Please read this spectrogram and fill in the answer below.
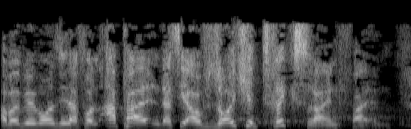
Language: German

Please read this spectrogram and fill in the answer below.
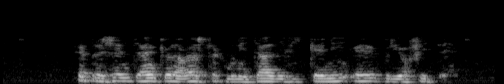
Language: Italian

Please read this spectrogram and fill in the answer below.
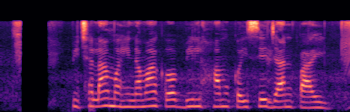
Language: Bhojpuri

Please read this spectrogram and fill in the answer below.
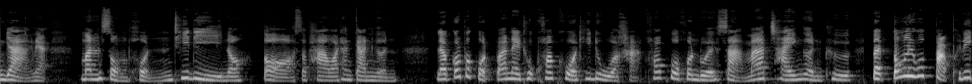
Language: Thai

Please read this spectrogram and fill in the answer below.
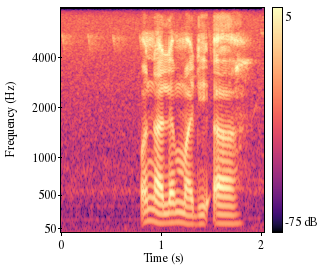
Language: Tswana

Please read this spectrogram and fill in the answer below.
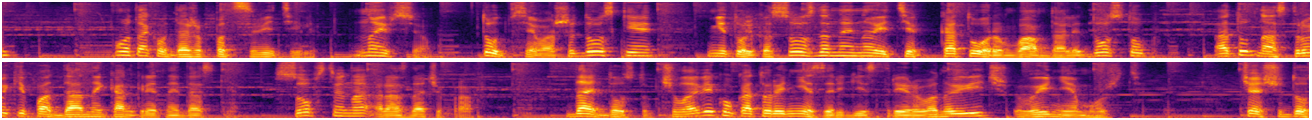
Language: Russian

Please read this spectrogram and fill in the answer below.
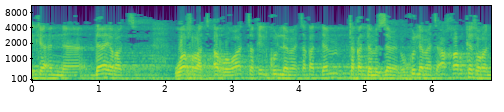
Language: Arabic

